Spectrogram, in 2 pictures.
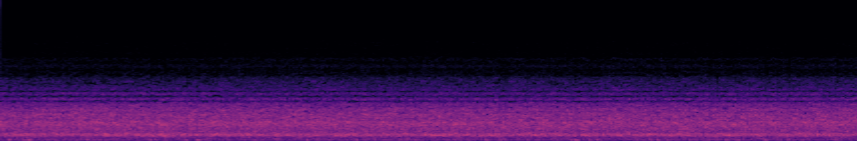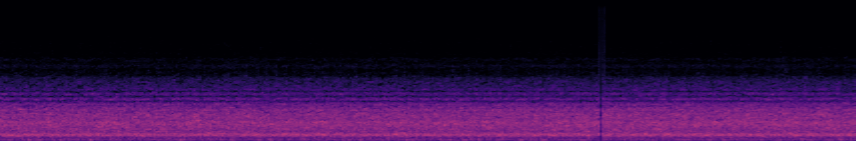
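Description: Steady radio static hisses from a loudspeaker.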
